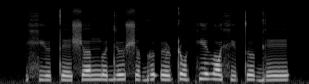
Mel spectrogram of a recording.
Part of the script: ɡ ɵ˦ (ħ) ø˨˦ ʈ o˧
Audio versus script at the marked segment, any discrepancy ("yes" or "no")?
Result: yes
